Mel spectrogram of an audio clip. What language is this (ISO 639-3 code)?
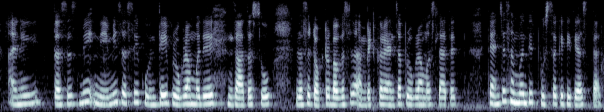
mar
